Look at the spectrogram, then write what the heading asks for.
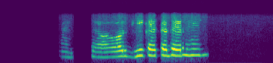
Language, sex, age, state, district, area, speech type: Hindi, female, 45-60, Uttar Pradesh, Hardoi, rural, conversation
